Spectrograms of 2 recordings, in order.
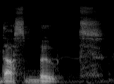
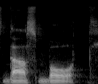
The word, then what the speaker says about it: Das Boot: And just for you English-speaking fans, even though it's spelt B-O-O-T, it's not pronounced Das Boot. It's Das Boot, like in German, you know?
